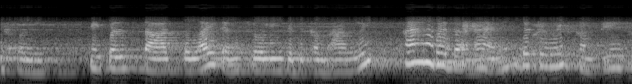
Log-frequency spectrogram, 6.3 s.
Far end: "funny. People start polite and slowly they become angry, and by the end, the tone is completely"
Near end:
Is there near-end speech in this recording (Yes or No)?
Yes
